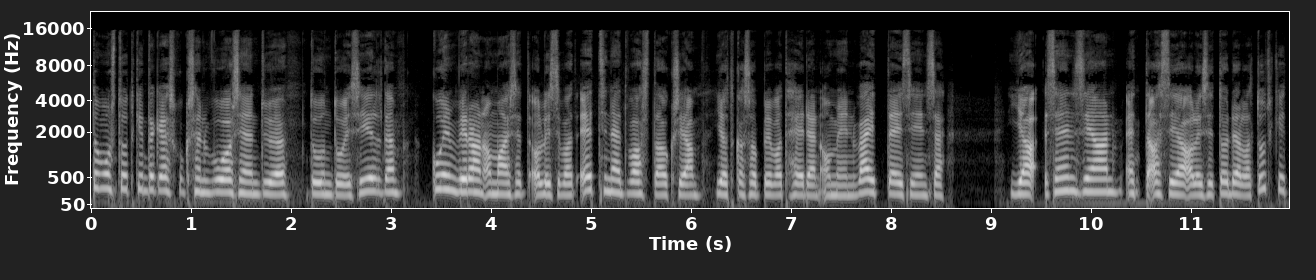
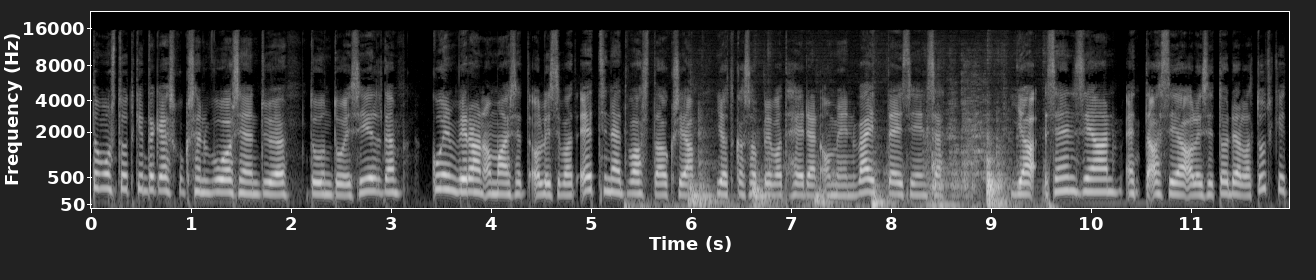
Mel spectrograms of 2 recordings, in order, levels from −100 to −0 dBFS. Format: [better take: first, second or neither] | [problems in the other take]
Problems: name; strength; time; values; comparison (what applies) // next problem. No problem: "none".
first | footsteps; loud; from 5.5 to 9.5 s; peak 1 dB above the speech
